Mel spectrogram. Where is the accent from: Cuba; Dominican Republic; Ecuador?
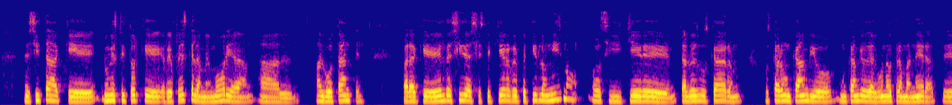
Ecuador; no sé si sea solo yo como escritor ecuatoriano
